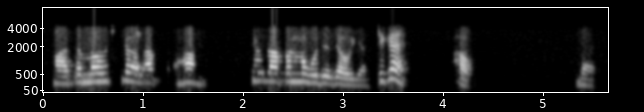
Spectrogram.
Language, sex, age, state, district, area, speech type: Marathi, female, 30-45, Maharashtra, Nagpur, urban, conversation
